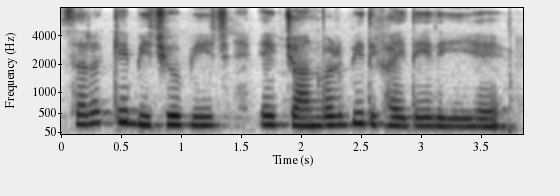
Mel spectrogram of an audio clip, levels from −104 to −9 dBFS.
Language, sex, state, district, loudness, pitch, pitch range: Hindi, female, Arunachal Pradesh, Lower Dibang Valley, -18 LUFS, 210 Hz, 195-225 Hz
